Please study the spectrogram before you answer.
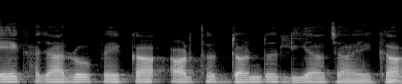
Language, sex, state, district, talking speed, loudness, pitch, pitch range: Hindi, male, Uttarakhand, Tehri Garhwal, 120 wpm, -20 LUFS, 110 Hz, 105-115 Hz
